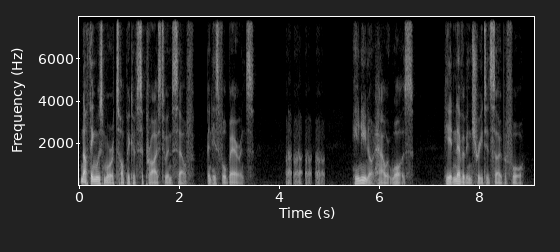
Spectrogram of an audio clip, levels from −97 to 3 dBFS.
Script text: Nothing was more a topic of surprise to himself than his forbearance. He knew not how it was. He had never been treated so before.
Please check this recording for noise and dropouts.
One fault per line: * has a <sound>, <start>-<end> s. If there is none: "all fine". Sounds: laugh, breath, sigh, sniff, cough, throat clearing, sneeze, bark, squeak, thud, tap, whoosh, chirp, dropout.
* has a laugh, 4.1-4.9 s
